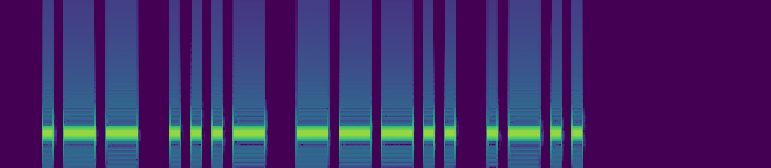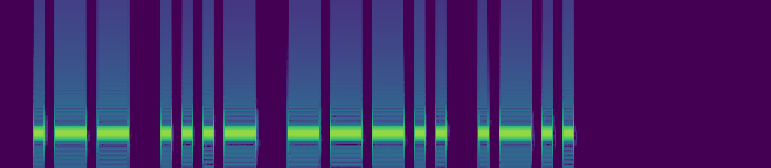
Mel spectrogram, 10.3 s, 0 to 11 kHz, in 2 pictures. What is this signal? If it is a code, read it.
Morse code, heard as a keyed tone, about 17 wpm, 700 Hz. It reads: WV8L WV8L
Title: USA Call Signs - 4 Characters - Repeated 2x - 17wpm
